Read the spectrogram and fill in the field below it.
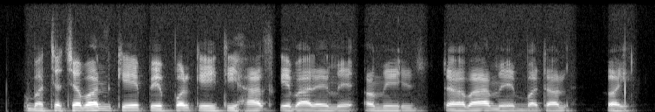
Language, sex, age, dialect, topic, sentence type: Magahi, male, 18-24, Western, agriculture, statement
